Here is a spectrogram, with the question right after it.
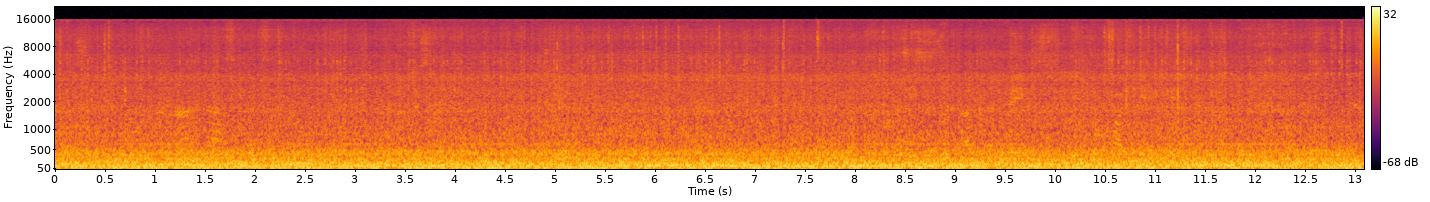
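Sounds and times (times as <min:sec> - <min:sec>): airliner cabin rumble: 0:00.0 - 0:13.0.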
